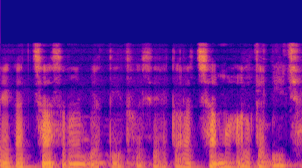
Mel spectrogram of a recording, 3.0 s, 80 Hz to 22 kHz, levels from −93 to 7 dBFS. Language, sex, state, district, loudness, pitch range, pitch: Angika, male, Bihar, Bhagalpur, -21 LUFS, 100-115 Hz, 105 Hz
